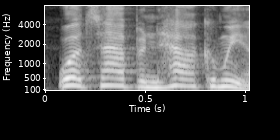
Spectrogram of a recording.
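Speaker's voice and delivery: high, loud and rushed; urgent paramedics. Acted. Paramedics arriving at the body, loud and high. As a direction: burst in asking urgently. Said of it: "they're like".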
